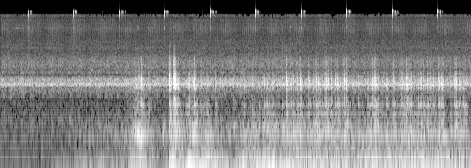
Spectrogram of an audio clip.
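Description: A metal net frame drags and rumbles along the seabed underwater.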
